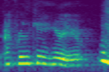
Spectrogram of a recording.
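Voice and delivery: soft, hushed, barely audible half-whisper. Retelling a scene where a character starts half-whispering: imitating someone half-whispering. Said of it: "whispers again".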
